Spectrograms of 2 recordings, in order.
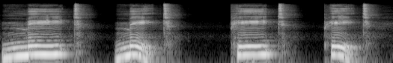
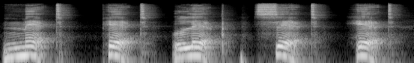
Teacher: English has two different vowel sounds, the longer, more tense, and the shorter, more lax vowel here.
